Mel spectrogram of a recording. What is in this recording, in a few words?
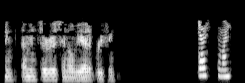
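Sheriff Dispatch, Scanner audio recording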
